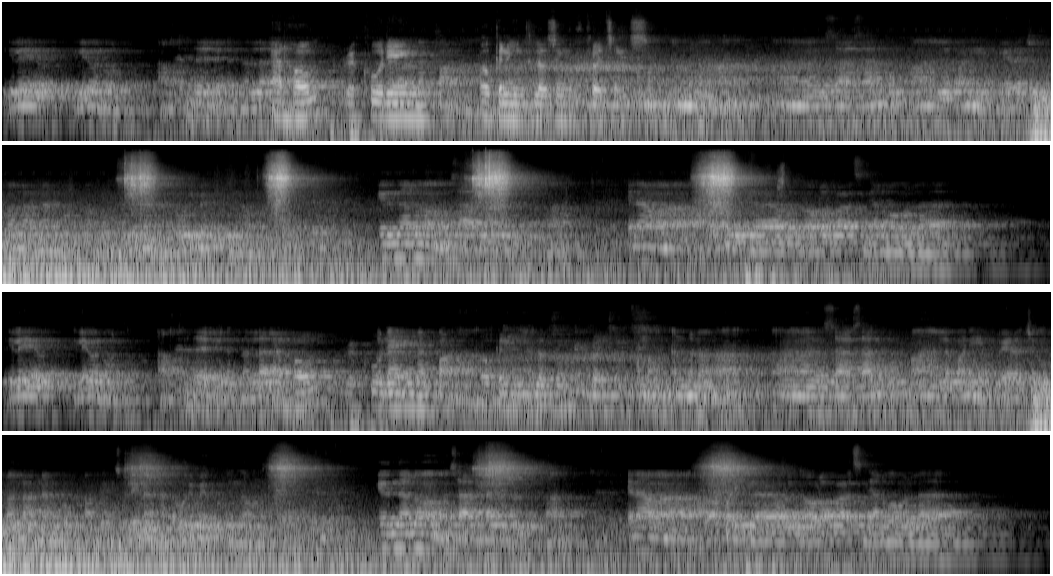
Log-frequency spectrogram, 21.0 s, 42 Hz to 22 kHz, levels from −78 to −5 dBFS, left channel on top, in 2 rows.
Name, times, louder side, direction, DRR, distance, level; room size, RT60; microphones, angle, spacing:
voice 1, 0.0-1.2 1.5-3.0 3.7-5.5 6.3-7.4 7.7-13.5 14.2-16.1 16.7-20.0, equal, 45° right, 0 dB, 1.3 m, -36 dB
sound 1, 0.9-19.4, equal, 40° left, 1.6 m, -41 dB
voice 2, 1.7-2.0 4.9-6.6 9.8-10.0 13.5-14.0 16.4-16.7, right 1 dB, 25° right, -7 dB, 2.7 m, -43 dB
sound 2, 2.6-18.8, left 10 dB, 85° left, 0.4 m, -32 dB
sound 3, 8.0-13.9, equal, 15° left, 1.4 m, -46 dB
10.5 x 4.8 x 7.3 m, 2.1 s
head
